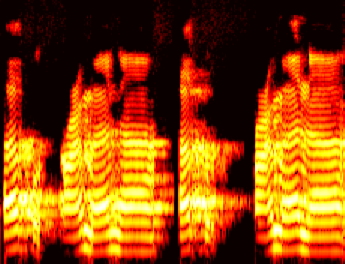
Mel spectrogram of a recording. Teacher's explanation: हमजा क़ा जबर अक़, आइन जबर आ, अक़ आ, मीम जबर मा, अक़ अम, नून अलिफ जबर ना, अक़ अमना, अक़ अमना। क़ा की आवाज लौटनी है क्योंकि हुरूफ क़लक़ला है।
